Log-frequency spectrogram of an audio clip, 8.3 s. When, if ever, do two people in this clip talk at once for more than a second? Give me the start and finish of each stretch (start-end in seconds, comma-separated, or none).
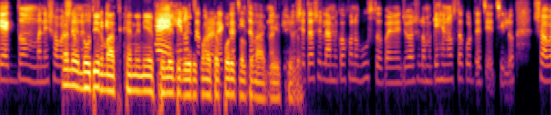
2.3-4.4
